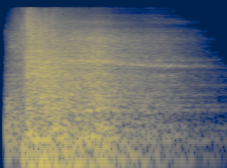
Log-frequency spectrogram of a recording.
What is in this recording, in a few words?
Stinger Action Short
